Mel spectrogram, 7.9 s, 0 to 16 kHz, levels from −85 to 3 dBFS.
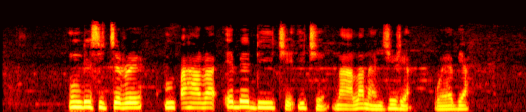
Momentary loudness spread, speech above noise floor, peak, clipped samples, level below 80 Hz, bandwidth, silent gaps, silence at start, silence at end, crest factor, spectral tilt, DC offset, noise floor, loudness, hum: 9 LU; 40 dB; -2 dBFS; under 0.1%; -50 dBFS; 7.6 kHz; none; 1.05 s; 0.85 s; 14 dB; -6 dB/octave; under 0.1%; -56 dBFS; -16 LUFS; none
